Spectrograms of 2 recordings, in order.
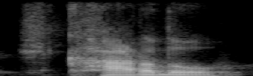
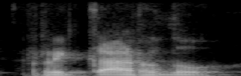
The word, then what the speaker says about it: Ricardo: taking on hikaro hamos you know the Brazilians they don't like to pronounce the the R so we're going to say hiard Ramos but if he was Mexican we'd say Ricardo Ramos in this fight here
